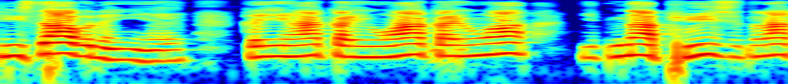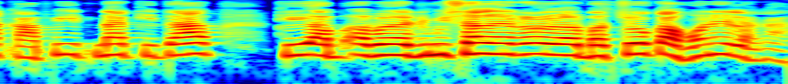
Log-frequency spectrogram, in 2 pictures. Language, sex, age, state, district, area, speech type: Hindi, female, 60+, Uttar Pradesh, Ghazipur, rural, spontaneous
